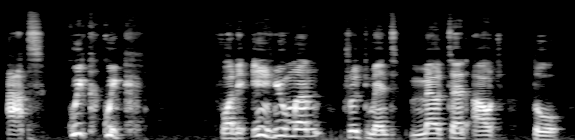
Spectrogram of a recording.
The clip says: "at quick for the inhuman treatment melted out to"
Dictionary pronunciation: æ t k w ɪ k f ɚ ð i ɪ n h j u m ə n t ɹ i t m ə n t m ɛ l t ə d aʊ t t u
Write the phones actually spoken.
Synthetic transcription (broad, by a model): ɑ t k w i k f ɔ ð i ɪ n h j u m ə n t ɹ i t m ə n t m ɛ l t ə d aʊ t t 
